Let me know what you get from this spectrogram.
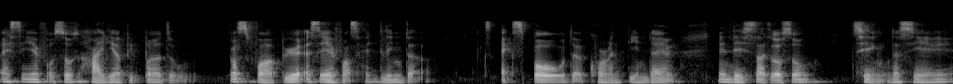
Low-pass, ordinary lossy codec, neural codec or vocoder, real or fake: none; none; codec, 16 kHz, 4 kbps, X-Codec, HuBERT features, trained on LibriSpeech; fake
